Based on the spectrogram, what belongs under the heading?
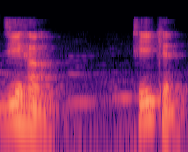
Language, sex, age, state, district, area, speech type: Urdu, male, 60+, Bihar, Gaya, urban, spontaneous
